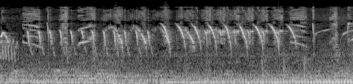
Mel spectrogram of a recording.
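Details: Canary song intended as master song for canaries: a quick run of loud, steeply falling chirps delivered in a fast, slightly uneven rhythm, very high and sharp, with low background hum.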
